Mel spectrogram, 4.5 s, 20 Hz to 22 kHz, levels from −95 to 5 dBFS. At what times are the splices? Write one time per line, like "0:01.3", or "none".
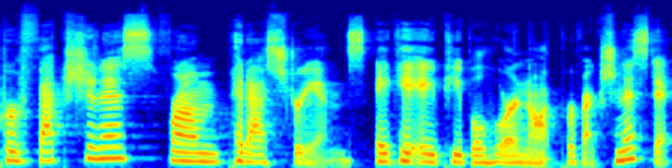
0:01.0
